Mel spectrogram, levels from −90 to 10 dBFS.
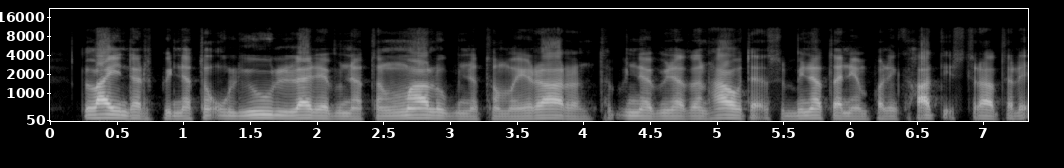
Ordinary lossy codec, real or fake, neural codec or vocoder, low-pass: none; fake; codec, 24 kHz, 3.1 kbps, DualCodec; 10.8 kHz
